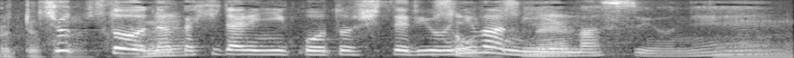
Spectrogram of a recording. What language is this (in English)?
Japanese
